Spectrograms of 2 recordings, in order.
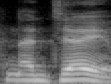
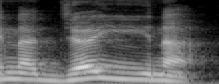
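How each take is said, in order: First: The word ends early, without its last syllable. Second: The word is said in full with its last syllable. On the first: The speaker calls it wrong. "Jadi bukan e ya, najai bukan" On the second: The speaker calls it right. "tapi najaina"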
